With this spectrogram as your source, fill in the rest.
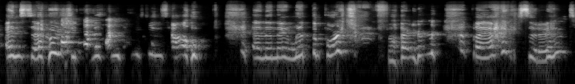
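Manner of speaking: words broken by real laughter; laughing through it. Real, not acted. Retelling the porch fire to her co-host, laughing. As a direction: giggle through the story of the fire.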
